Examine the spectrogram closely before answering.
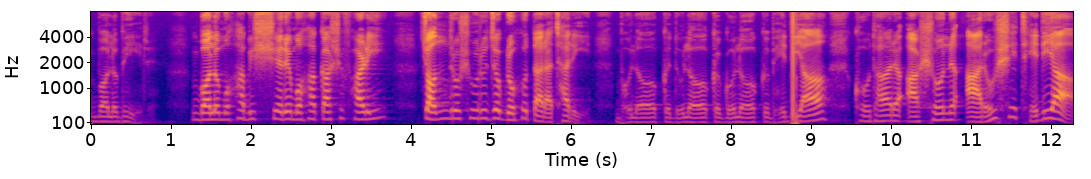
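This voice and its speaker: The recording is very clean, with a silent background. A man speaks with very wide pitch swings. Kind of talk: poetry reading. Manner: passionate, fiery.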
